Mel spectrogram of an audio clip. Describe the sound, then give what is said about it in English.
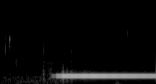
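A landline dial tone: a steady, low-pitched hum that comes in abruptly after a few faint clicks and holds at an even, loud level without a break. “I didn't know there were dial tones anymore. I guess she called from her home line.”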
